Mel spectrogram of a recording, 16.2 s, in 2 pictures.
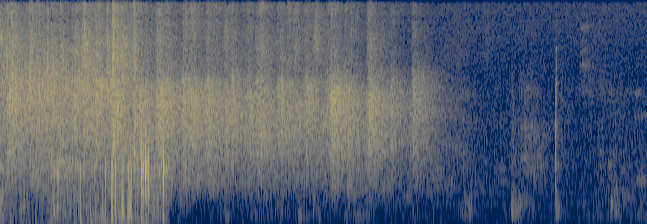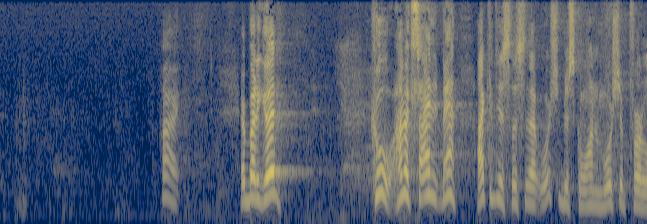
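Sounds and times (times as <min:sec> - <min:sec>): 
audience applause: 0:00.0 - 0:05.6
speech: 0:11.1 - 0:11.7, 0:12.8 - 0:16.1.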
